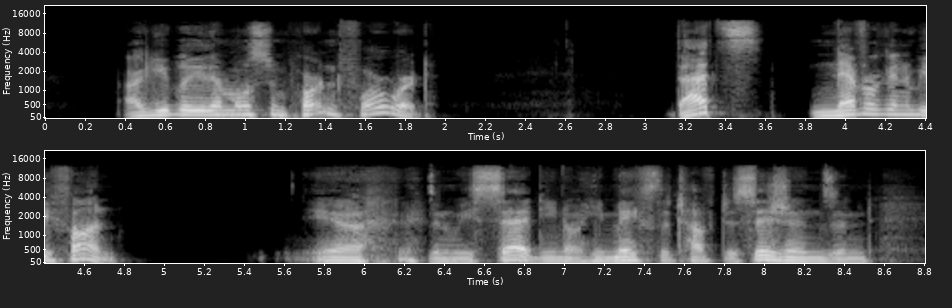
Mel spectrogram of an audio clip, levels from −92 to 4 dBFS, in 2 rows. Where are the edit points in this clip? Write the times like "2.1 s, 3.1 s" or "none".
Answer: 6.3 s

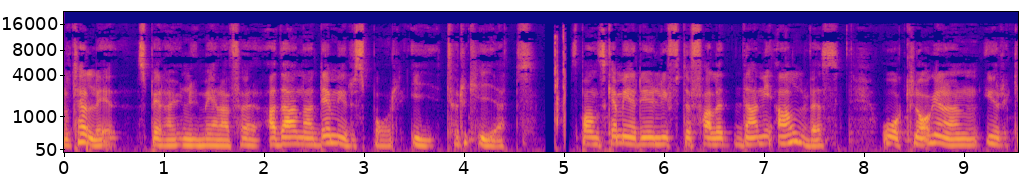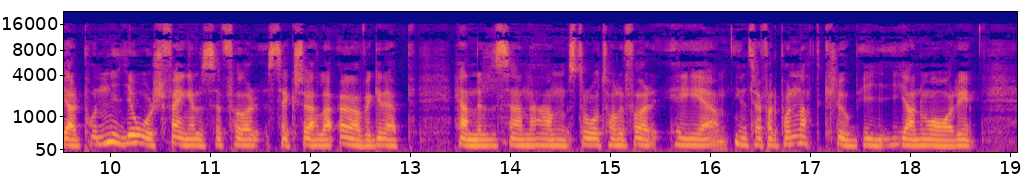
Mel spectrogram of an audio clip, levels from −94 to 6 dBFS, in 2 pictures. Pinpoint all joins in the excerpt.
5.0 s

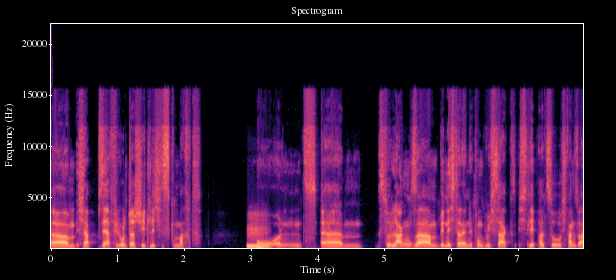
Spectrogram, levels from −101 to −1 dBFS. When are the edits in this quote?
none

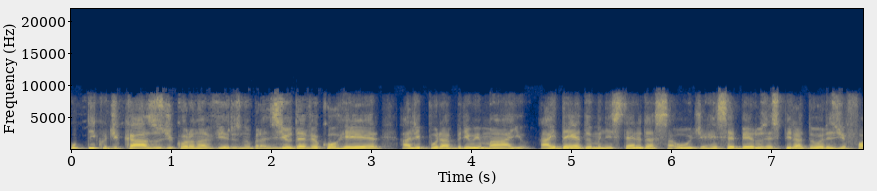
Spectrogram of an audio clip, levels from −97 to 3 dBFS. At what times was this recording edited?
none

